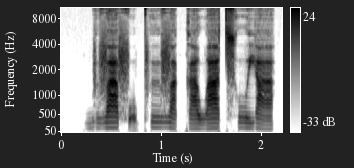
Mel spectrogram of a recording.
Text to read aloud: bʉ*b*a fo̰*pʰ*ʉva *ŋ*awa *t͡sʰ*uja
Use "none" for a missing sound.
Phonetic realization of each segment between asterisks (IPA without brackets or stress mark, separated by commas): v, pʰ, k, t͡sʰ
